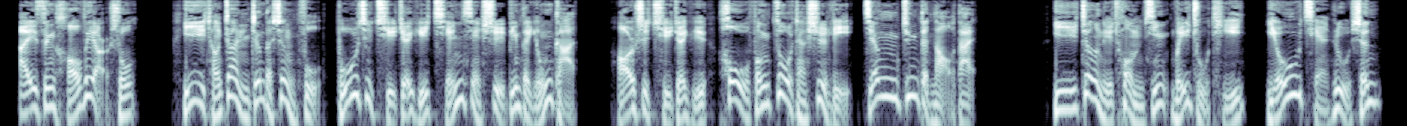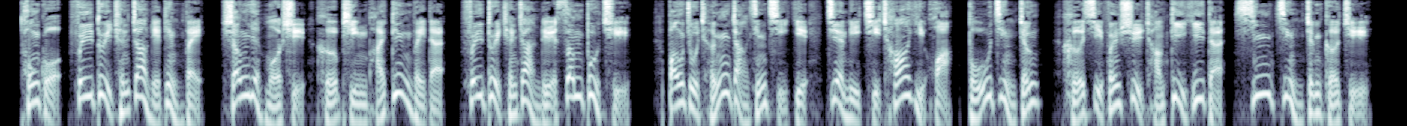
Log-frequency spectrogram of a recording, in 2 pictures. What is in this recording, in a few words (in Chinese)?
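男 专题, 企业专题 普通话; 企业非对称战略三部曲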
